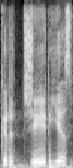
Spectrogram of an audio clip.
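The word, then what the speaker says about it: gregarious: और ये जो ग्रेगेरियस था, इसको बहुत सारे लोग ग्रजेरियस भी बोलते हैं। ज का साउंड भी निकलता है, हार्ड साउंड भी निकालते हैं वो इसका।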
